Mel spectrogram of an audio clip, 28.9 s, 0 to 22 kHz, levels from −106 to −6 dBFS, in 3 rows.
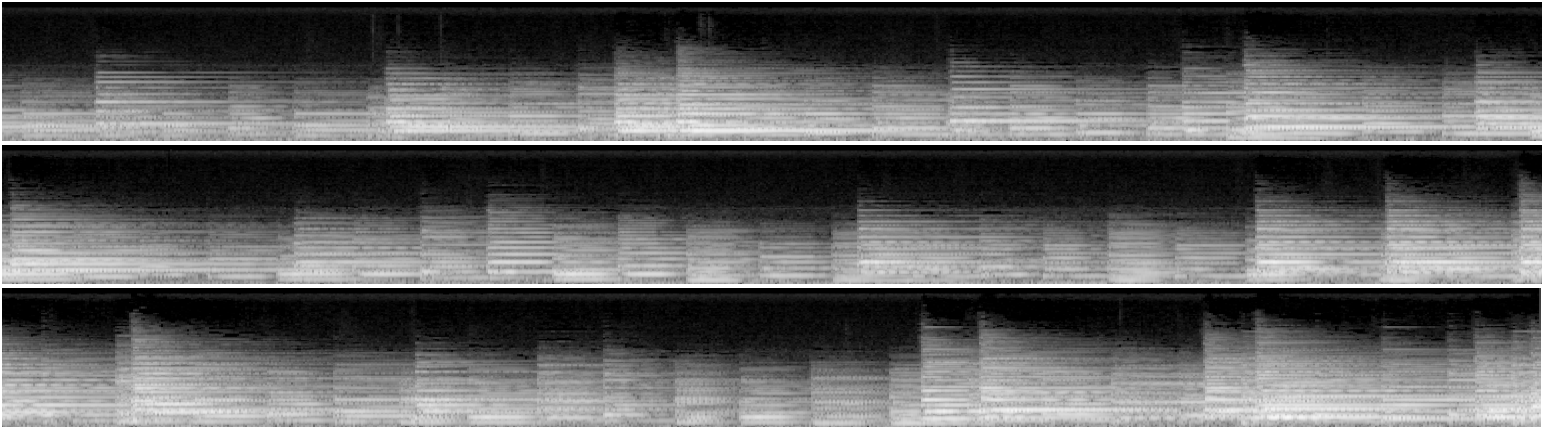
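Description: Compressed frames skipped at 2.79 s and 21.83 s: the decoder drops whole 23.2 ms frames, roughly one and then two. The music jumps ahead.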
